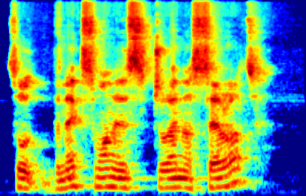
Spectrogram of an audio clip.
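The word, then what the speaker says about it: Joana Serrat: I saw her in England at a festival, and she was being introduced as Joanna Serrat, so I'll leave it like that.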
